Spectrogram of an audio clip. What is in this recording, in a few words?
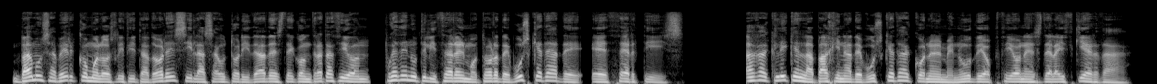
elearning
